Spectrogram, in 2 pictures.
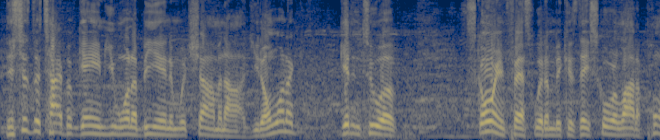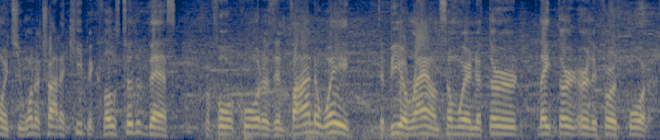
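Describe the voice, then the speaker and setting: A man's voice: fairly high pitch, fast talker, a bit bright. An American man working as color analyst on a live football broadcast, explaining tactics like a coach.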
